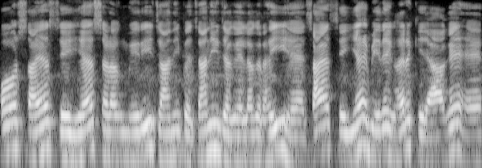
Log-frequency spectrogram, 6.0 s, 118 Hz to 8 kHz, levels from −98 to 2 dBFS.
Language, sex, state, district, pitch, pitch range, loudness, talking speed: Hindi, male, Uttar Pradesh, Muzaffarnagar, 145 Hz, 140-175 Hz, -14 LUFS, 200 wpm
